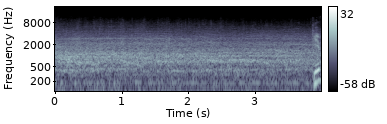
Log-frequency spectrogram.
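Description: Steady crowd noise in a football stadium between plays, with a commentator's voice coming in at the very end.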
